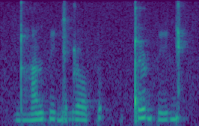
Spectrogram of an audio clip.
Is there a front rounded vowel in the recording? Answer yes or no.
no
